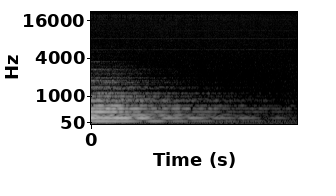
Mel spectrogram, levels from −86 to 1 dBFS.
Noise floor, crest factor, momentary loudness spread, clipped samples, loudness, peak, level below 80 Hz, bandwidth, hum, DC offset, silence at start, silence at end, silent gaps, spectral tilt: -60 dBFS; 18 dB; 25 LU; under 0.1%; -35 LUFS; -18 dBFS; -72 dBFS; over 20 kHz; none; under 0.1%; 0 s; 0.7 s; none; -8.5 dB/octave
